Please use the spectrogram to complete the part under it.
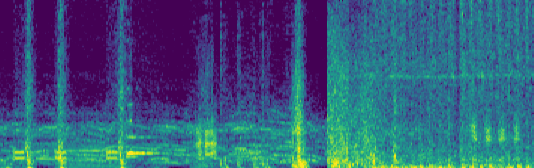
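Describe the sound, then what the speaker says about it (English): Video game gunfire in Grand Theft Auto IV: several loud, sharp shots with short gaps between them, followed by a dense, sustained roar of rapid firing and noise. "Quick, shoot the noob!"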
